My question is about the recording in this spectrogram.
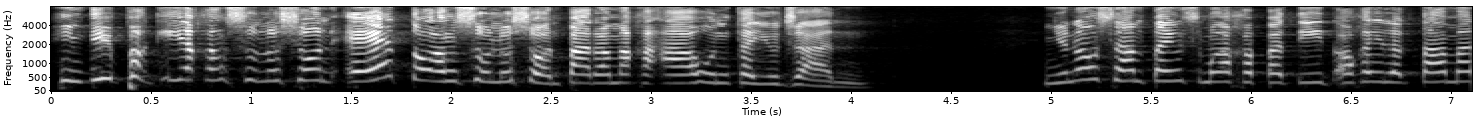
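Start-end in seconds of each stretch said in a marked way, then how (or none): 0.1-4.1 louder, commanding voice of God; a stern God calling Joshua to rise; God's firm command. Acted. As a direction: order him to get up with authority. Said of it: "Sabi ni Lord".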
